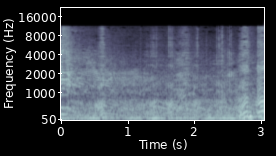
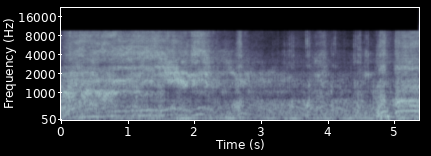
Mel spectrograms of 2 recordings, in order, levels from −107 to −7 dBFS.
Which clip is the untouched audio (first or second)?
first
